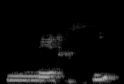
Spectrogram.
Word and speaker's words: merci: sonzinho do Merci Merci esse sonzinho do R é como se ele ele ele usa bastante esse sonzinho da da nossa cavidade bocal e você pode fazer um som similar É como se você tivesse fazendo um um Ah gargarisme um gargarejo acho que é isso em português um gargarejo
